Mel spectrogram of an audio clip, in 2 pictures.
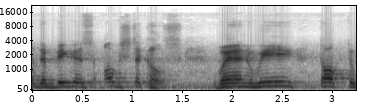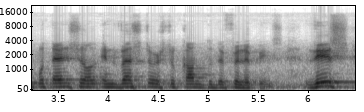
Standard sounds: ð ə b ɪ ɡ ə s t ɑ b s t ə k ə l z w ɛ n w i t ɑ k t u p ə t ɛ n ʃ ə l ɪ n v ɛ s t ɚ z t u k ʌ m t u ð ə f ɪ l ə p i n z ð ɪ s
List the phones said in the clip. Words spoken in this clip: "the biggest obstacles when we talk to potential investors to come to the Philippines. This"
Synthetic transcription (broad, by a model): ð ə b ɪ ɡ ə s t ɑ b s t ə k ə l s w ɛ n w i t ɑ k t u p ə t ɛ n ʃ ə l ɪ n v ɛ s t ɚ s t u k ʌ m t u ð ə f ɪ l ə p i n s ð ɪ s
